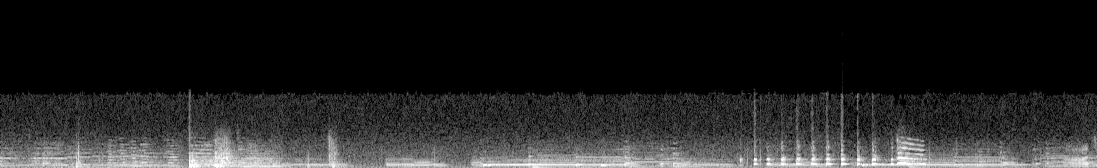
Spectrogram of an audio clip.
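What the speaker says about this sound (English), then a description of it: "only a chicken" A chicken clucks in a barn, with a run of irregular close clucks and squawks rising into a quick series of sharp, rhythmic calls near the end.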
